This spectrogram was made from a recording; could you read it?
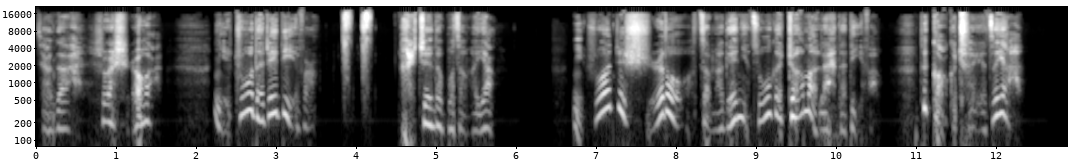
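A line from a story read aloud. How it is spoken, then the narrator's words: Laughing. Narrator (Chinese): 小赖皮笑着说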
